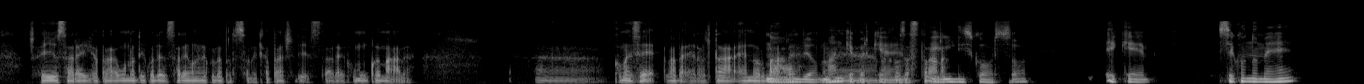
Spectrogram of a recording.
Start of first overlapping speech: 7.7 s

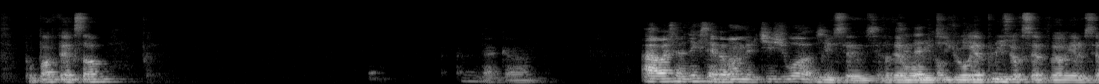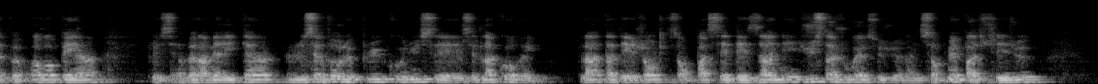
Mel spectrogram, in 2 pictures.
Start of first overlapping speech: 8.1 s

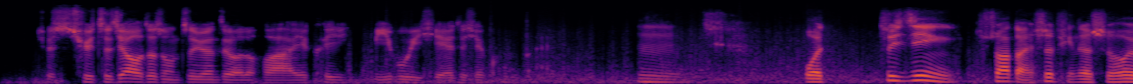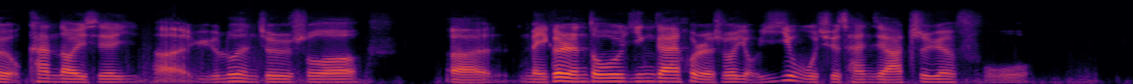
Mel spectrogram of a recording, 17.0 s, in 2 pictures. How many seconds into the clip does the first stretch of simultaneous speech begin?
none

